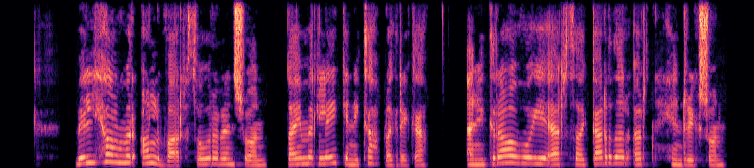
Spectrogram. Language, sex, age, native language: Icelandic, female, 20-29, Icelandic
